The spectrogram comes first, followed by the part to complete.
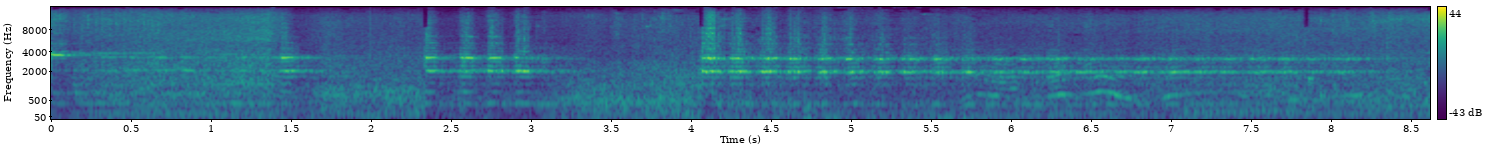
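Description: Vehicle horns sounding in street traffic: a short toot, another, then one held for about four seconds, from about four seconds in to the end.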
